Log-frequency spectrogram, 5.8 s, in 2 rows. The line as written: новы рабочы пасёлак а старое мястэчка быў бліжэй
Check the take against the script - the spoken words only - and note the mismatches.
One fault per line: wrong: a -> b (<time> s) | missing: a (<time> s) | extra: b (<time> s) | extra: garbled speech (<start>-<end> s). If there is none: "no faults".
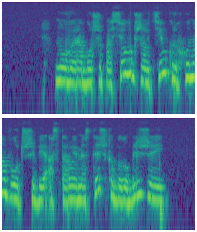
extra: жаўцеў крыху наводшыбе (2.1 s)
wrong: быў -> было (4.7 s)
